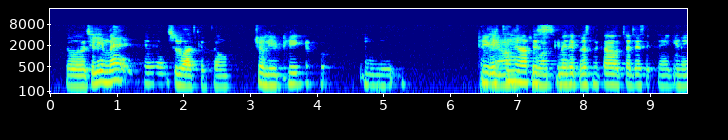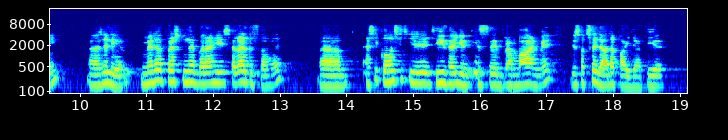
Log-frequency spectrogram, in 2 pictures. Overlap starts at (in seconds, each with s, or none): 6.6 s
